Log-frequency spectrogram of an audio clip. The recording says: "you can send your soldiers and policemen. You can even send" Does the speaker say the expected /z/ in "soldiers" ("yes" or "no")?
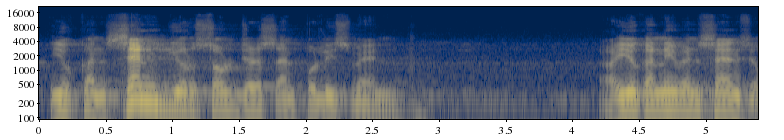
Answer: no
